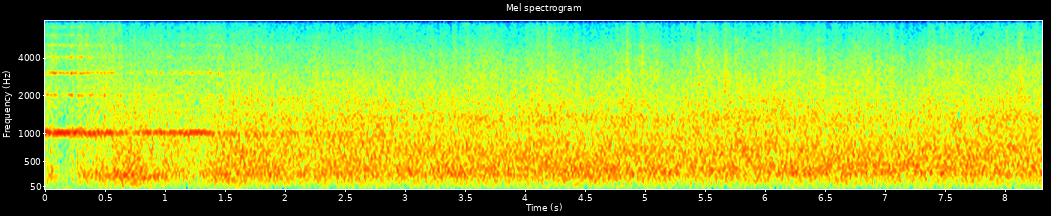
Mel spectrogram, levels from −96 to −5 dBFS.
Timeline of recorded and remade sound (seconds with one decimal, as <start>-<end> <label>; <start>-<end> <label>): 0.0-8.3 recorded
